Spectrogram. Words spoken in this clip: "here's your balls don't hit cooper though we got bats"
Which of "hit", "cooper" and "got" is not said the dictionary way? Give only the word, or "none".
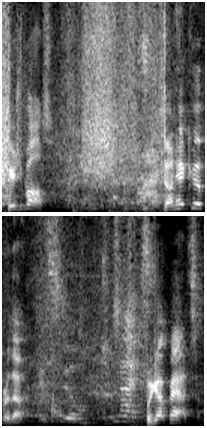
none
